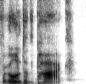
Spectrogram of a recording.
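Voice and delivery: put-on Australian accent. Speaker does the only Aussie accent they can, quoting Peter, Peter's Aussie accent. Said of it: "The only Aussie accent I can do is Peter".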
